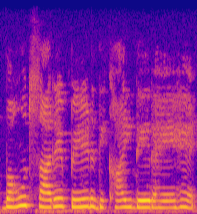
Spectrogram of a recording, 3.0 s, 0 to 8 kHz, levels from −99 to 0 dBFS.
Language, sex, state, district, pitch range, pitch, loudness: Hindi, female, Madhya Pradesh, Bhopal, 255-290 Hz, 275 Hz, -14 LUFS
